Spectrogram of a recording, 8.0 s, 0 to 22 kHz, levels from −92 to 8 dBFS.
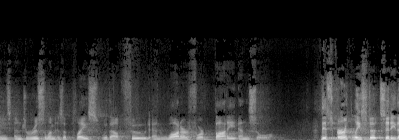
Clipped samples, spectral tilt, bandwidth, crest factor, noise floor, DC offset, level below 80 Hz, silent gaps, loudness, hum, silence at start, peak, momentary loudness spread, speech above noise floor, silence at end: under 0.1%; -5 dB/octave; 12.5 kHz; 18 dB; -56 dBFS; under 0.1%; -54 dBFS; none; -18 LUFS; none; 0 s; 0 dBFS; 15 LU; 39 dB; 0 s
